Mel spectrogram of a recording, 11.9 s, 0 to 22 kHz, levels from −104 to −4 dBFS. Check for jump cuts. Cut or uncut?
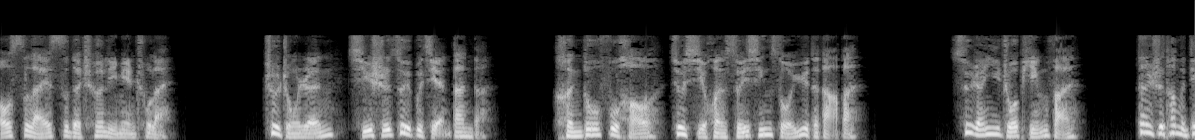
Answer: uncut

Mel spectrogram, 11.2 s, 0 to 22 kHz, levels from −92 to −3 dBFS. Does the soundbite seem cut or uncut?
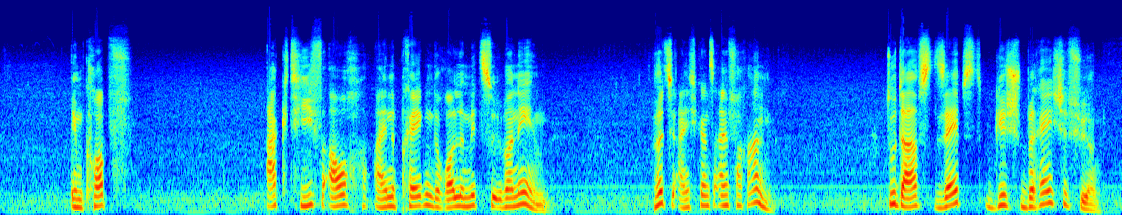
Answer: uncut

